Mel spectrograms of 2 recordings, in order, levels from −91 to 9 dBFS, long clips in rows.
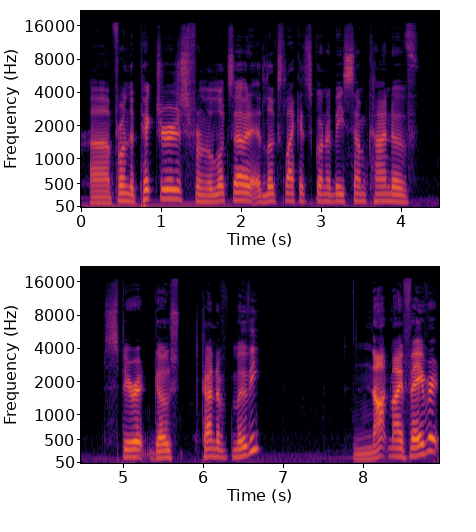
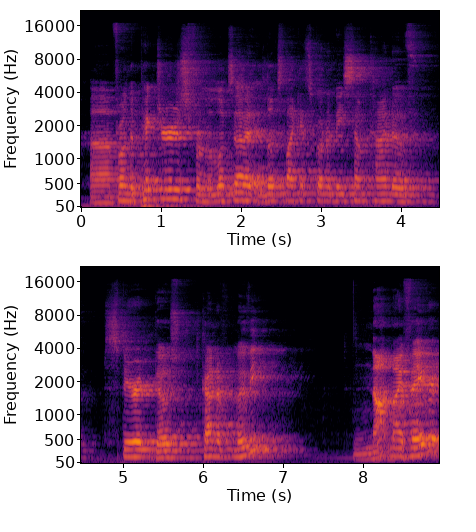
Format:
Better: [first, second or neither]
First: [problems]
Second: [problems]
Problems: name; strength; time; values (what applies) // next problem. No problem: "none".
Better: first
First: none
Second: room echo; noticeable; dies away in 1.2 s // off-mic speech; far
